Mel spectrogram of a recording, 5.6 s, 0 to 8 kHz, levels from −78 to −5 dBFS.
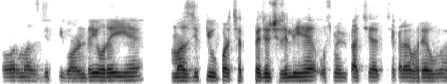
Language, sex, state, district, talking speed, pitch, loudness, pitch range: Hindi, male, Uttar Pradesh, Jyotiba Phule Nagar, 245 wpm, 130 Hz, -18 LUFS, 125-135 Hz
